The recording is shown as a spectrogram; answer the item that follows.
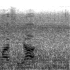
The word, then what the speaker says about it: Mashiach: Be followers of me, even as I also am of a Mashiach, which is Christ there, but we say a Mashiach, and that's how you say it in the Hebrew, which means anointed, right?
